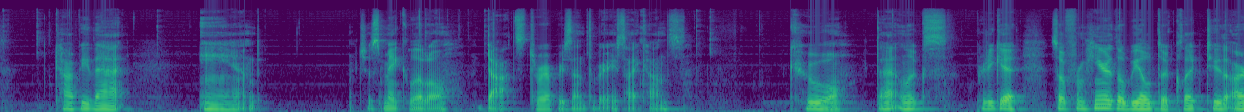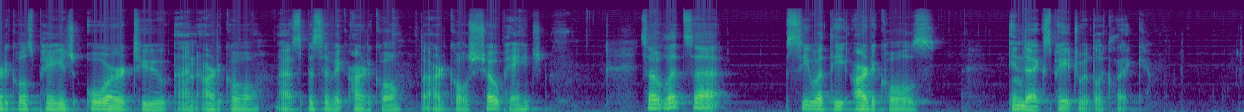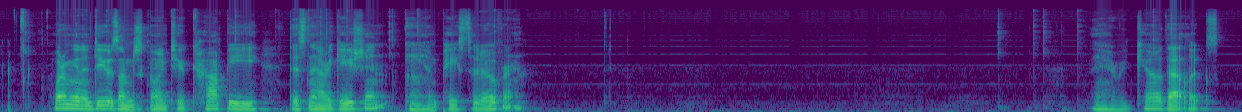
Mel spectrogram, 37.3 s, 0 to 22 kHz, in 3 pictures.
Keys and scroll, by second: 6.2 super+d, 7.6 super+-, 27.6 super+c, 29.0 super+v.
